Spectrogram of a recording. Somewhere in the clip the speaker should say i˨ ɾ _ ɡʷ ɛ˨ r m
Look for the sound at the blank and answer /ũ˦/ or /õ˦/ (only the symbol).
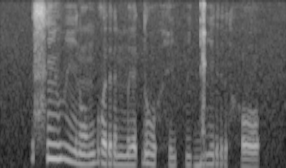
ũ˦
